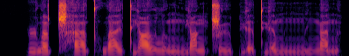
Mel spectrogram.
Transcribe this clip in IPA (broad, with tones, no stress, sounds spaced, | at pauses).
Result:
ɻ w ä˥˩ ʈ͡ʂʰ ä˧˥ t̪ʰ w a˥ ɪ̯ t̪ j ɑ˥ ʊ̯ l ʊ̰˨˩ ŋ n̪ j ɑ˥˩ ŋ ʈ͡ʂ ɻ̩˧˥ p ɥ ɛ̰˨˩ t̪ ɥ ɛ˥˩ m i˩ ŋ m i˥ ŋ a˥˩ n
